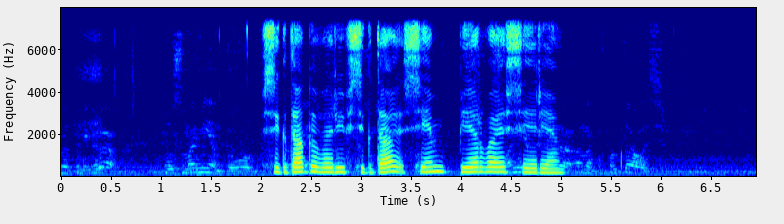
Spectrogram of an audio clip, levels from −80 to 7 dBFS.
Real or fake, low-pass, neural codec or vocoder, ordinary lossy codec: real; 7.2 kHz; none; none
